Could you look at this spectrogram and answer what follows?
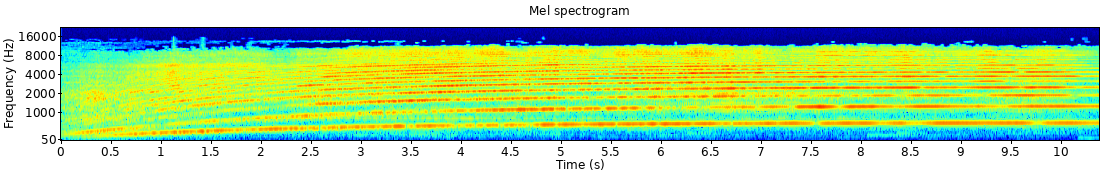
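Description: Factory siren winding up: its pitch rises steeply from low, then levels off into a loud, steady wail that cuts off suddenly at the end.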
